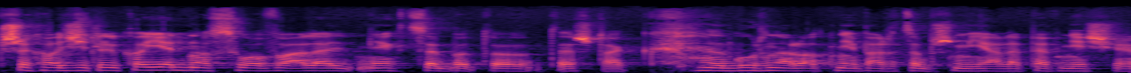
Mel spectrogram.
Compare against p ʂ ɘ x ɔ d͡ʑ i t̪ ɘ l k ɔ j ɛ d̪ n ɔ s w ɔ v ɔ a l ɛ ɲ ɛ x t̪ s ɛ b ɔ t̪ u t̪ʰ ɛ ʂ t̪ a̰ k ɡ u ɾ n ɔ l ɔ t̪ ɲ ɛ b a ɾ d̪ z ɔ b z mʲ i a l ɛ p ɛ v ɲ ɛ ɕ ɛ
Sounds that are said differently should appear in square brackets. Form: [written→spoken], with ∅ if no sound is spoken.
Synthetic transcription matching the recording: p ʂ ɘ x ɔ d͡ʑ i t̪ ɘ l k ɔ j ɛ d̪ n ɔ s w ɔ v ɔ a l ɛ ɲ ɛ x t̪ s ɛ b ɔ t̪ [u→ɔ] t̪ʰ ɛ ʂ t̪ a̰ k ɡ u ɾ n ɔ l ɔ t̪ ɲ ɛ b a ɾ d̪ z ɔ b [z→ʐ] mʲ i a l ɛ p ɛ v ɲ ɛ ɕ ɛ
